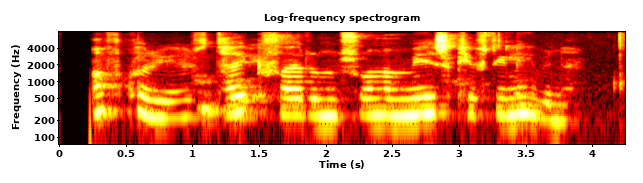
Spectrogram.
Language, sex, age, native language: Icelandic, male, 11, Icelandic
